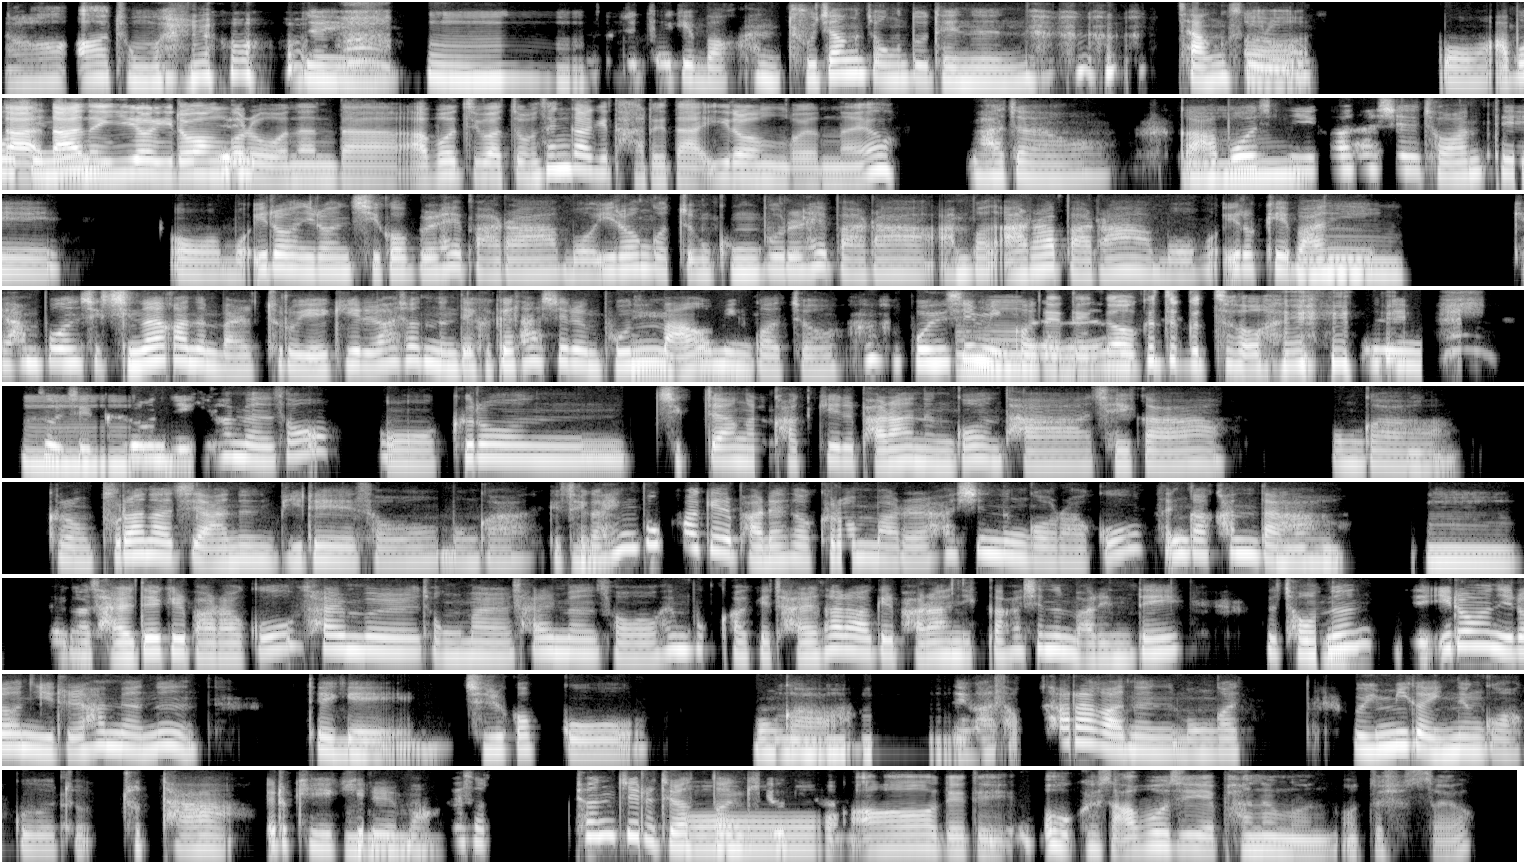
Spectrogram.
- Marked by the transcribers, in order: laughing while speaking: "정말요?"; unintelligible speech; laugh; tapping; laugh; laugh; laugh; laugh
- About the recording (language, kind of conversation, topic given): Korean, podcast, 가족이 원하는 직업과 내가 하고 싶은 일이 다를 때 어떻게 해야 할까?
